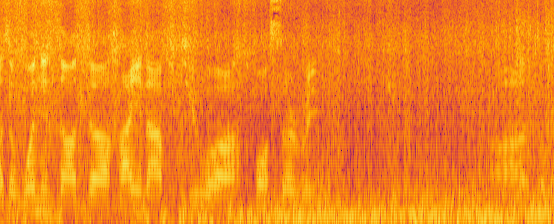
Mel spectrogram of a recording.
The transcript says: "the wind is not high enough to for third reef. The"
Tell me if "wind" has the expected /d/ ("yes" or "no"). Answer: no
